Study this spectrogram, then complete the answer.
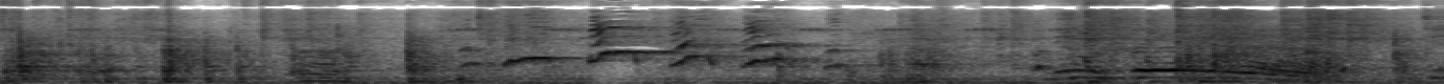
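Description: A clingy dog whimpers and yips with high, rising and falling whines and a few short barks at feeding time, close by, while a person talks over it and dishes faintly clatter.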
